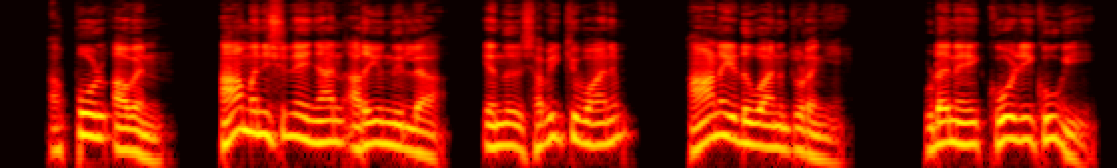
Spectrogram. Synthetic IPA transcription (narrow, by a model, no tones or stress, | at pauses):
ɐpːo̞ːɭɐʋɐn | aːmɐnuʂjɐne̞ɲaːnʔɐ̰rijunːilːɐ̰ | e̞nːɨɕɐbʱikʲːuʋaːnum | aːɳɐjeɽuʋaːnumt̪uɽɐŋːḭ | uɽɐne̞ko̞ːɻikuːɣḭ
